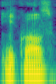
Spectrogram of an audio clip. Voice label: "equal", en US; gcompris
